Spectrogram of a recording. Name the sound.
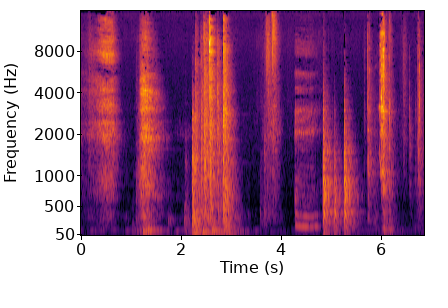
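door being opened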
